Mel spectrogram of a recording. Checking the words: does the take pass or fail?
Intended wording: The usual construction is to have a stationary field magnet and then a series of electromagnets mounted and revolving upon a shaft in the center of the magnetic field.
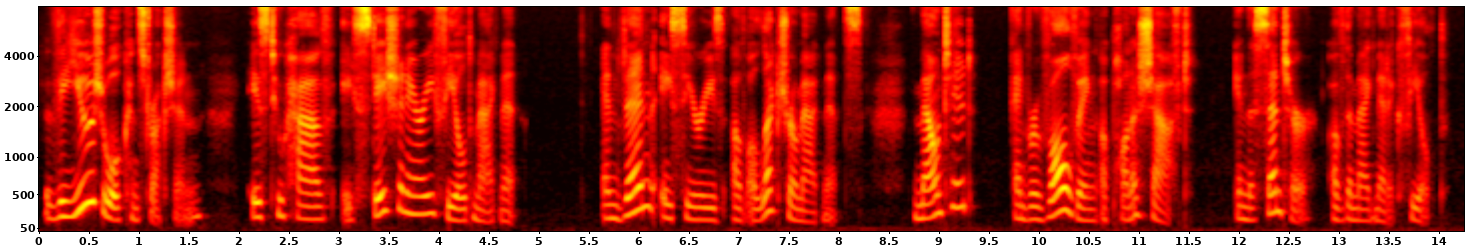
pass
